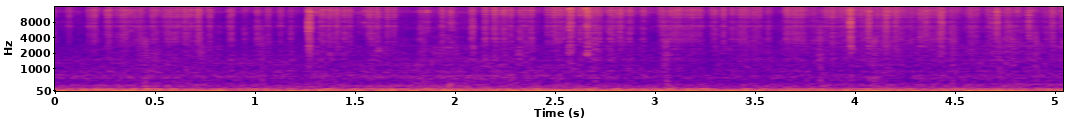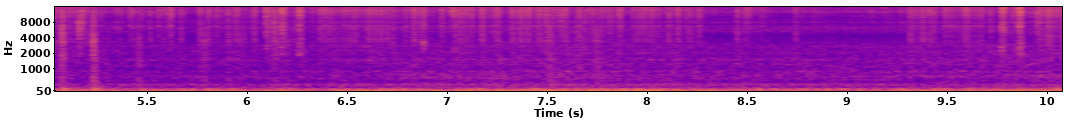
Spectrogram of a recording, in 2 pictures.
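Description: Steady low rumble of a car being driven, a constant engine and road drone that holds at an even level throughout with no talking.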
